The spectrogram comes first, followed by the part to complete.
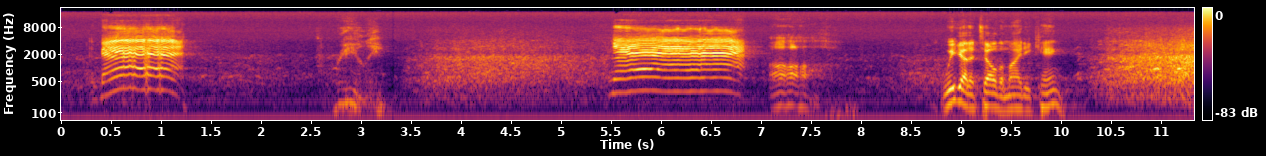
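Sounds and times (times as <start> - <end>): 
sheep bleating: 0.3 - 1.4, 5.5 - 7.6
laughter: 1.2 - 2.3, 3.4 - 5.5, 7.1 - 9.0, 10.1 - 11.3
speech: 2.8 - 3.4, 8.8 - 10.1.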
